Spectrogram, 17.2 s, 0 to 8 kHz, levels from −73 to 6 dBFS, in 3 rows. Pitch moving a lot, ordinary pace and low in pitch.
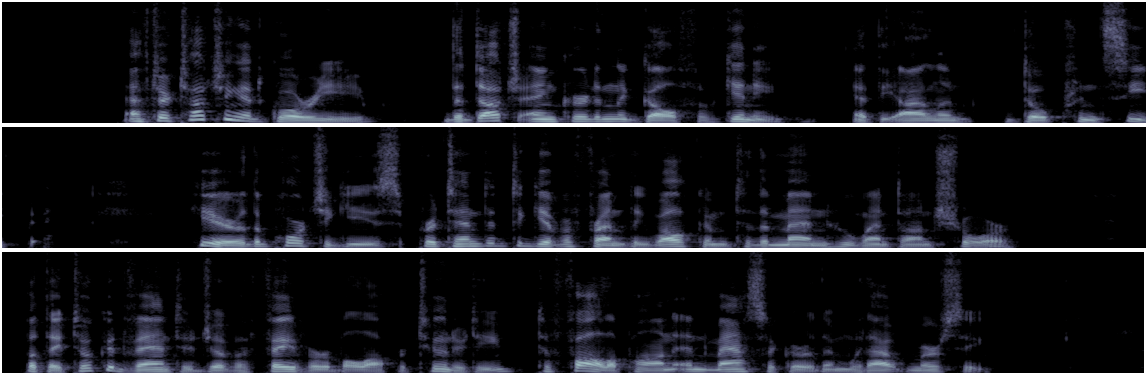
Yes: wide, 6.1 semitones; average, 170 wpm; low, 120 Hz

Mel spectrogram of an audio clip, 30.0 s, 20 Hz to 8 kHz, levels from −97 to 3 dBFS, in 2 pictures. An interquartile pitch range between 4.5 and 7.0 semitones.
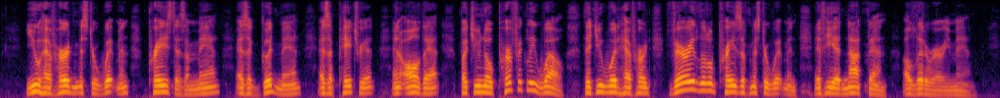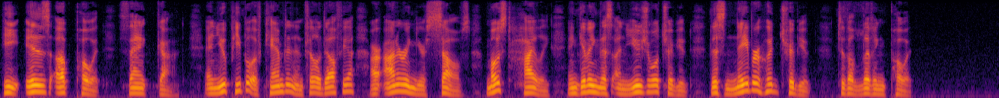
Yes: average, 4.8 semitones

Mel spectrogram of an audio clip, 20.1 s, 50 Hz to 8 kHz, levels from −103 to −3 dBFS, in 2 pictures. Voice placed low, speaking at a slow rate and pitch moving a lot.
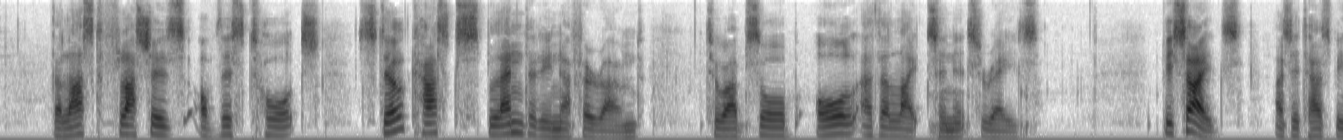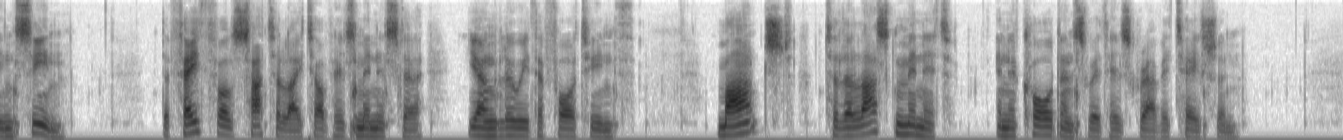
No: low, 120 Hz; slow, 130 wpm; average, 3.9 semitones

